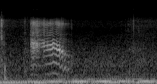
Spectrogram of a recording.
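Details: A domestic cat "sings" along as its owner sings "How much is that doggy in the window", giving a drawn-out, wavering meow that rises and falls in pitch over a low hum.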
